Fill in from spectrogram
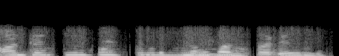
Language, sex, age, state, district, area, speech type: Nepali, female, 45-60, West Bengal, Jalpaiguri, urban, conversation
